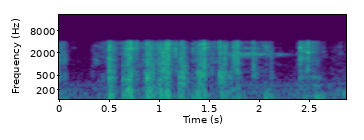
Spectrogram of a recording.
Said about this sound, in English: So I am going to forgive all the paper rattling, but I am literally going to open the envelopes here.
